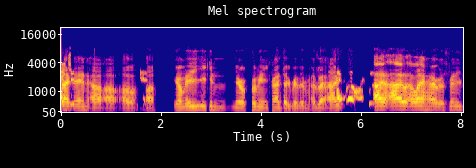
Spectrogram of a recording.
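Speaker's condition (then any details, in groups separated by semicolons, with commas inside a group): Cerebral palsy; caused by stroke at birth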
